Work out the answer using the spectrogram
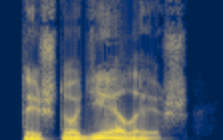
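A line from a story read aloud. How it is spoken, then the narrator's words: Angry. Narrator (Russian): сердито обернулся брат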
